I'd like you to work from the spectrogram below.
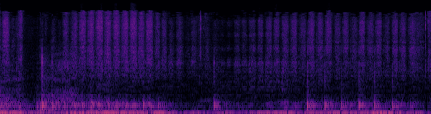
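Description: Pencil shading dark areas of a hand drawing on paper, pressing a little harder, a steady close scratchy rubbing with quick repeated strokes, faint and continuous with no talking.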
